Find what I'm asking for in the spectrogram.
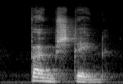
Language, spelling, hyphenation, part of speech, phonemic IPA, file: Dutch, puimsteen, puim‧steen, noun, /ˈpœy̯m.steːn/, Nl-puimsteen.ogg
- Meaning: pumice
